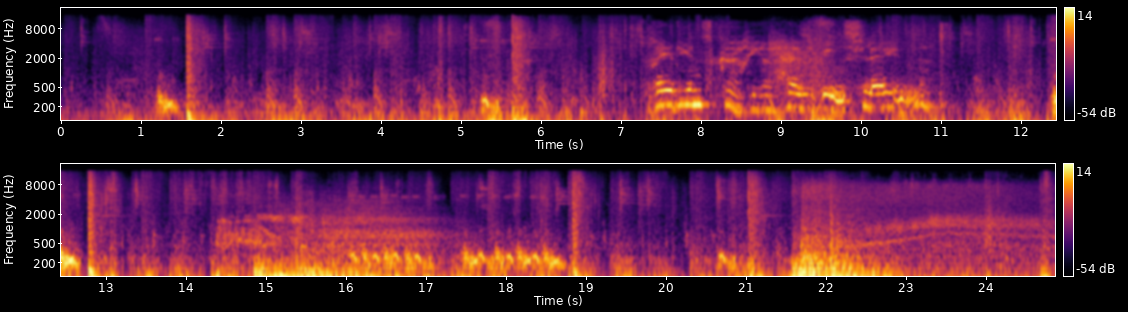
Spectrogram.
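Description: Game fight effects clash and thump with sharp hits.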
